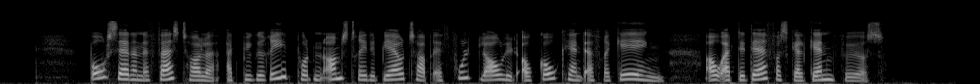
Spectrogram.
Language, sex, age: Danish, female, 38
